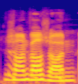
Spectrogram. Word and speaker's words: Jean Valjean: So he's trying to portray himself as Jean Valjean. Am I saying that right? – Yeah. – Yep. Jean Valjean as a rebellious protagonist.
